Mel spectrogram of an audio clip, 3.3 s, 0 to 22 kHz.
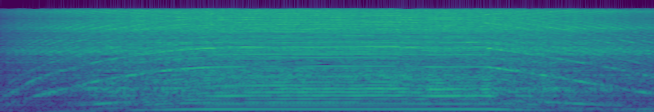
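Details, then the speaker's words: EV controller (about 10 kHz, current-mode throttle) driving a PMDC motor through a single-transistor output stage with no load: whine climbs smoothly to a steady high hum at full speed and holds, then eases off; normal no-load run. "so when I drive current into this with no load it basically just spools up as far as it can go"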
